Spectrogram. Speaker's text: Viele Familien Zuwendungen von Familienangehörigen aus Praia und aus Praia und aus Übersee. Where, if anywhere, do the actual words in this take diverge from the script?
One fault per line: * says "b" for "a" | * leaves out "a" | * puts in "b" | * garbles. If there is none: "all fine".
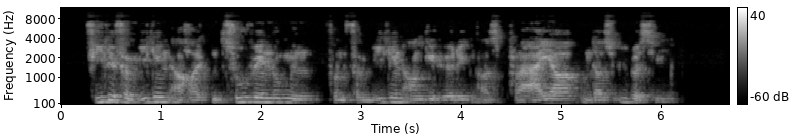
* puts in "erhalten"
* leaves out "Praia und aus"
